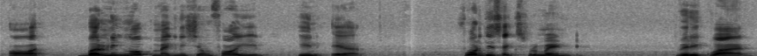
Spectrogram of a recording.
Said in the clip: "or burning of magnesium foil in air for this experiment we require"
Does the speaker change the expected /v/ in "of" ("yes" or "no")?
yes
